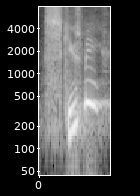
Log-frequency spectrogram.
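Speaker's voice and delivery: high-pitched incredulous question; indignant disbelief. Acted. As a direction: squeak it up in affronted disbelief. Acting indignant reply to whispering God.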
